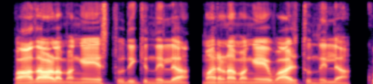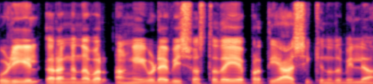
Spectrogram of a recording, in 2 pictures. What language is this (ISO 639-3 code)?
mal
